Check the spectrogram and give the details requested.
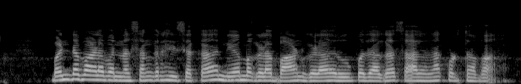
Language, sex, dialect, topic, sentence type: Kannada, female, Dharwad Kannada, banking, statement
